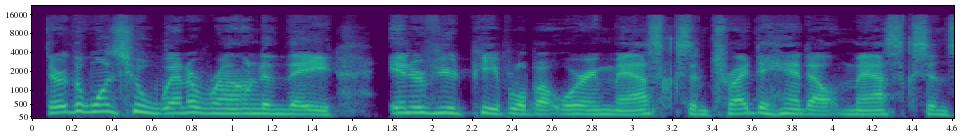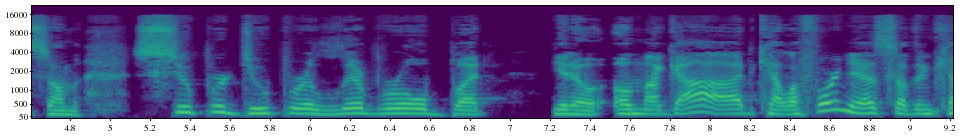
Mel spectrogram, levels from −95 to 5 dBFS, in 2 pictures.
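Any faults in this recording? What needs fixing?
Nothing in this recording needs fixing, as no faults can be heard anywhere in it. No change to how it was captured or delivered is called for.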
